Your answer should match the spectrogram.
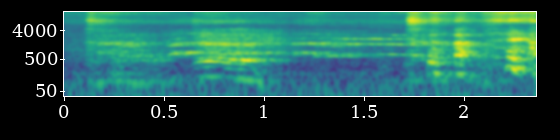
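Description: A rooster crowing once: a single drawn-out call lasting a little over a second, starting about half a second in and falling slowly in pitch.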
